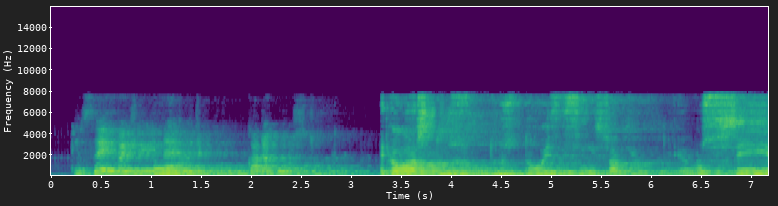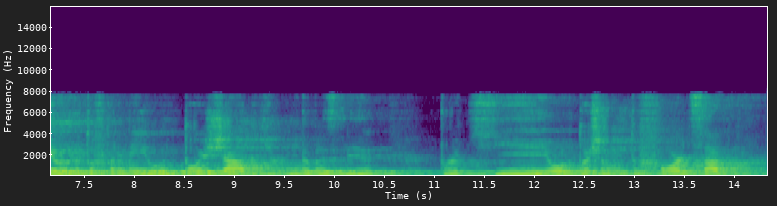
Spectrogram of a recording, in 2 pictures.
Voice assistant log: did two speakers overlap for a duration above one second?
No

